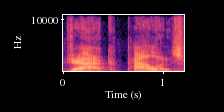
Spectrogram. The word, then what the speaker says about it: Palance: Jack Palance, by the way, is the way he pronounces it.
